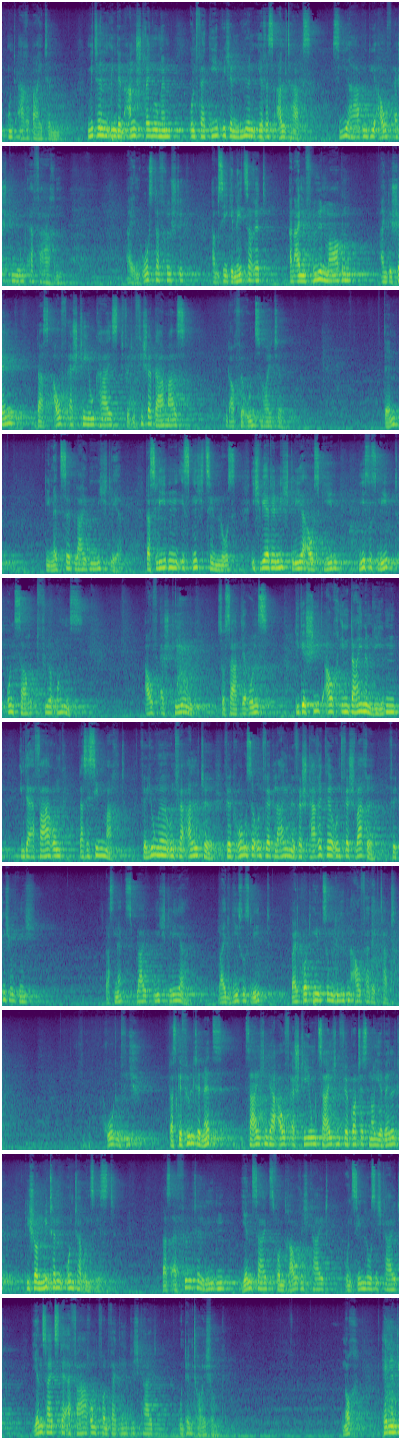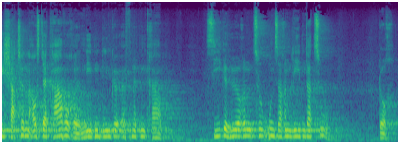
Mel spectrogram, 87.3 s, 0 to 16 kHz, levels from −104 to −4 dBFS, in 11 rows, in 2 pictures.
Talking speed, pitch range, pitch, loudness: 115 wpm, 125-165 Hz, 150 Hz, -25 LUFS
